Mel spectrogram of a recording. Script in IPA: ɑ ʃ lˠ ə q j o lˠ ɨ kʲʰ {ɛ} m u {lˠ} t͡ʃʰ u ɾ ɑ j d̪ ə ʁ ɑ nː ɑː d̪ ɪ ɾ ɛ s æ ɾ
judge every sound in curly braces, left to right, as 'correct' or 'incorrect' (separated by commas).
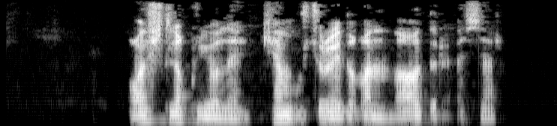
correct, incorrect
